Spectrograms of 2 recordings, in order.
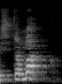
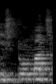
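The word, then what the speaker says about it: stomach: जैसे है स्टमक, अगर स्टमक की स्पेलिंग देखें, कुछ लोग इसको स्टोमच भी पढ़ते हैं, स्टोमच भी पढ़ते हैं, लेकिन है स्टमक। क्या है, स्टमक है, का ध्वनि हो रहा है।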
